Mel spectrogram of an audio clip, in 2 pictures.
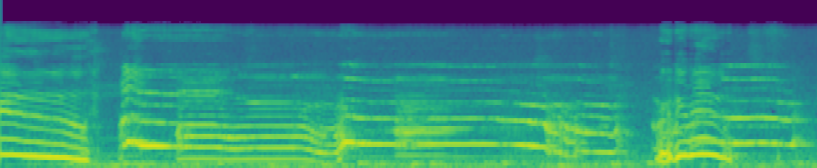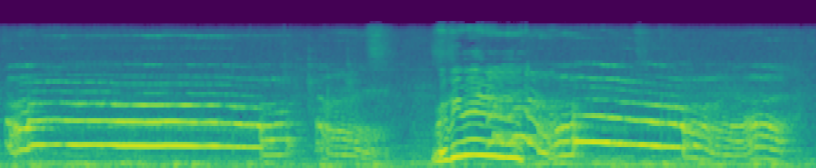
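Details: A pet schnauzer still howling indoors: long, sustained, wavering howls with sliding pitch, some dipping then rising again, given in several bouts over about sixteen seconds.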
